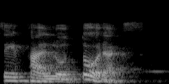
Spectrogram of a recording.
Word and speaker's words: cefalotórax: Entonces, la palabra es cefalotórax. Mayor fuerza de voz en la O, en la TO, que es una palabra grave, termina en X.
